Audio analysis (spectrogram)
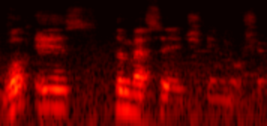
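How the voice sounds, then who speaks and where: A man's voice: fairly high pitch, takes it slowly, vocal fry. A man asking interview questions as the interviewer, outdoors. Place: outdoors on a sea front. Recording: roomy echo, distant mic, faint music.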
